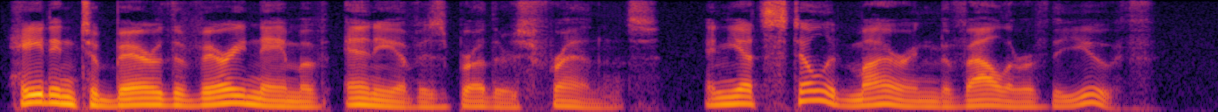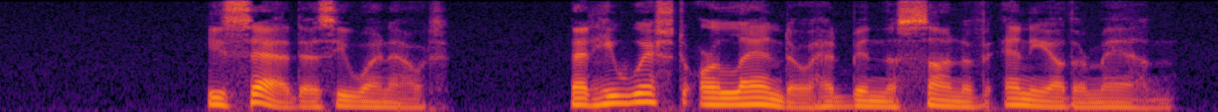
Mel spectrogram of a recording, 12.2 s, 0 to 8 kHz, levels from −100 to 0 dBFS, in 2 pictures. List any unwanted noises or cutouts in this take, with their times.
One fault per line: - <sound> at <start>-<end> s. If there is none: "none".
none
